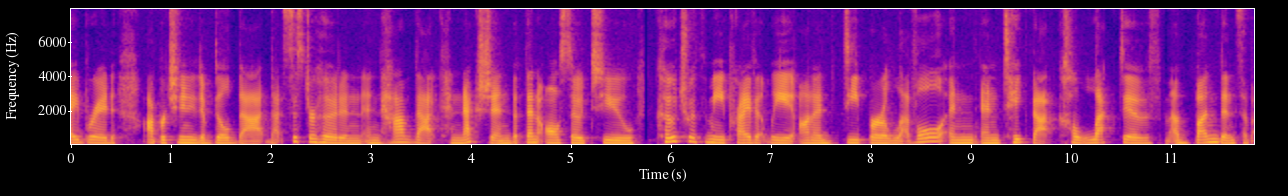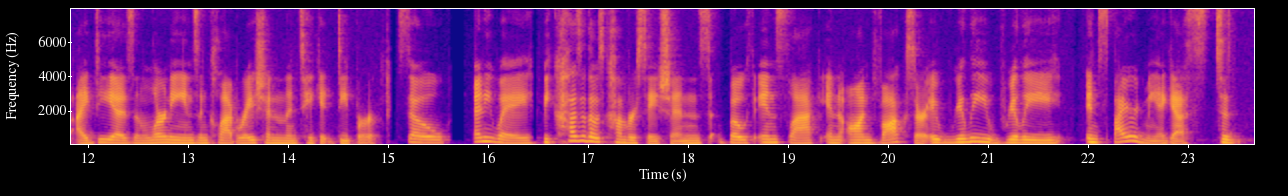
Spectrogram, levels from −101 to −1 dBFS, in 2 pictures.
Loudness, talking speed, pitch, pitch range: -22 LUFS, 155 wpm, 165 Hz, 150-180 Hz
